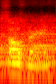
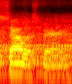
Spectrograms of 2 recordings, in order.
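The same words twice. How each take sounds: First: Some letters of the word are not sounded. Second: Every letter of the word is sounded out. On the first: The speaker calls it right. "you don't pronounce all the letters" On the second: The speaker calls it wrong. "don't say Salisbury"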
